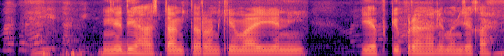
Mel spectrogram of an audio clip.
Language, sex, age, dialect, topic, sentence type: Marathi, male, 18-24, Northern Konkan, banking, question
